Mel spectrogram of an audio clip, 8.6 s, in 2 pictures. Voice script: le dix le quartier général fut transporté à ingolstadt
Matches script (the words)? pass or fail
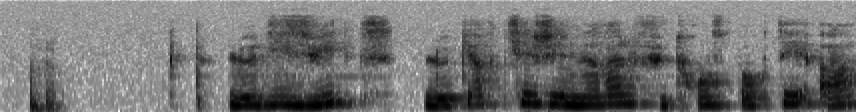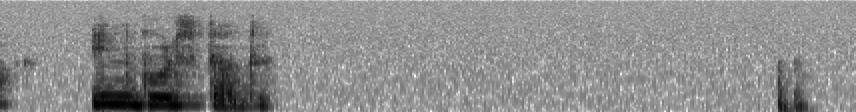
fail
